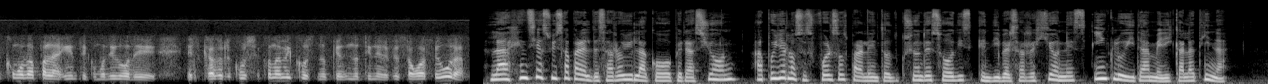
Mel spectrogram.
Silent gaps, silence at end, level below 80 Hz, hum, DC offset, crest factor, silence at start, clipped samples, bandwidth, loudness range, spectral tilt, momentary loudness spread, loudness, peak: 4.69-4.83 s; 0.4 s; -50 dBFS; none; under 0.1%; 14 dB; 0.05 s; under 0.1%; 14 kHz; 5 LU; -5.5 dB/octave; 10 LU; -17 LUFS; -2 dBFS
